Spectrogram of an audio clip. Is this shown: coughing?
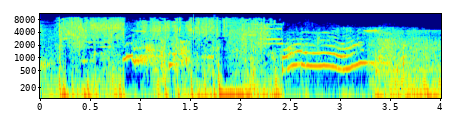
no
